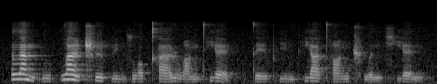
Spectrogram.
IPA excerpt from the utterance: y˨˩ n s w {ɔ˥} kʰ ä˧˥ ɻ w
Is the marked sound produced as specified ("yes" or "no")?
no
